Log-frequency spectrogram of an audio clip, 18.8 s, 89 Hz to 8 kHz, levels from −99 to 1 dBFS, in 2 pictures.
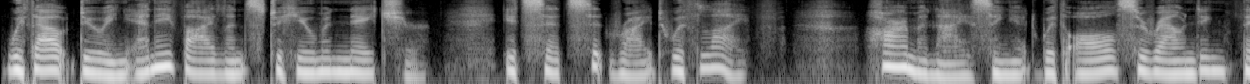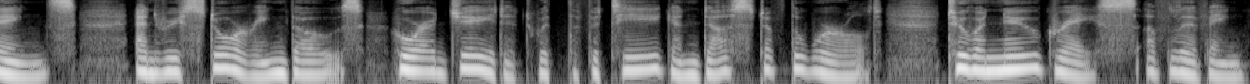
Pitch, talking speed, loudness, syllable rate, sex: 165 Hz, 125 wpm, -20 LUFS, 3.8 syllables/s, female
